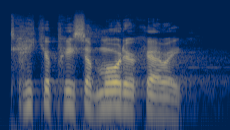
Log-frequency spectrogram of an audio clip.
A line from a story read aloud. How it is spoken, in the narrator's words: gasped Grant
